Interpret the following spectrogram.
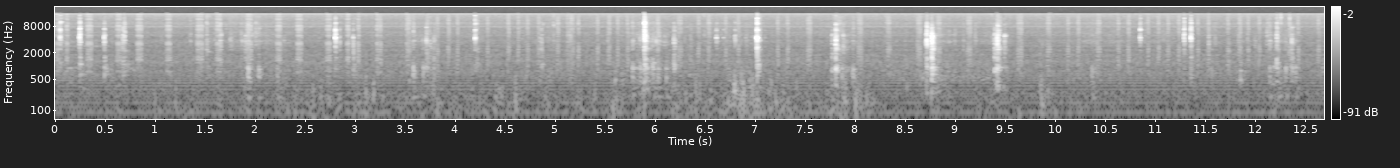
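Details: VAG AAM 1.8 engine, 75 hp: light, sharp ticks over a quiet background at an uneven pace; knock inside the engine, source not clear.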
